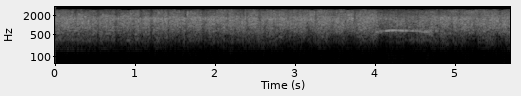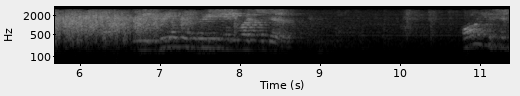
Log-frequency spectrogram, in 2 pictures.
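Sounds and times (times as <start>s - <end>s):
crowd applauding: 0.0s - 7.6s
speech: 8.3s - 8.8s, 11.2s - 11.3s.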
